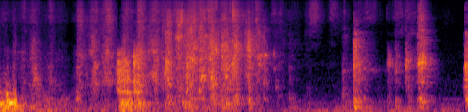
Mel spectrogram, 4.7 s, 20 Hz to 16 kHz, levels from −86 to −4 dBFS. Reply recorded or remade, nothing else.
recorded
